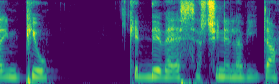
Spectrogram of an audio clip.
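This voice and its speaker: In a very clean recording with a silent background, a woman speaks at a moderate pace in a dark, mellow tone. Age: 20s. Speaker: podcast host. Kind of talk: music analysis podcast monologue.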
